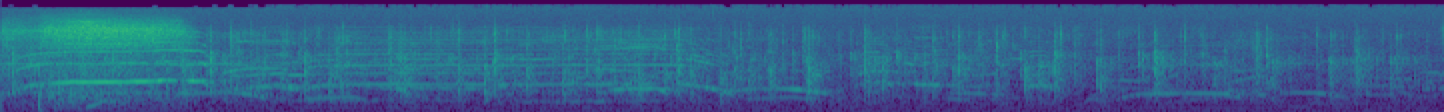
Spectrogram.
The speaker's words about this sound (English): Hallelujah. If you believe that, give the Lord another hand clap praise.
